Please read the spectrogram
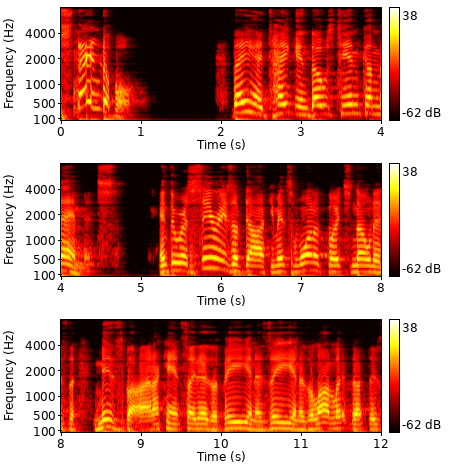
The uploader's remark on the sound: Apologies for the lower quality audio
